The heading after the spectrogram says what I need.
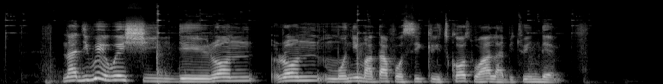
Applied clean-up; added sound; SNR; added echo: neural mask model RNNoise.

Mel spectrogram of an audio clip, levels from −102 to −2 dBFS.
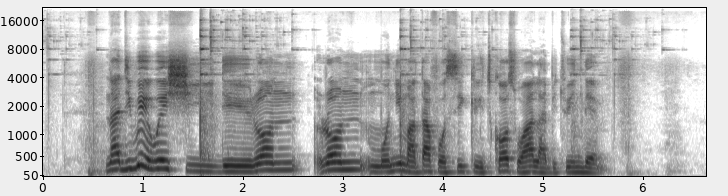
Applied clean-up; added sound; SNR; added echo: none; Shatter; 16 dB; none.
